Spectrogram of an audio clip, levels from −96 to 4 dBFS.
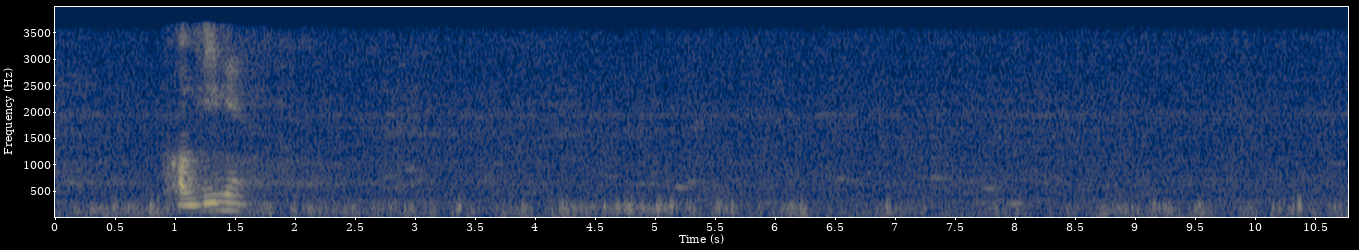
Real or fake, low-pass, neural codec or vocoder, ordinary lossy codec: fake; 3.6 kHz; vocoder, 44.1 kHz, 128 mel bands every 256 samples, BigVGAN v2; AAC, 16 kbps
